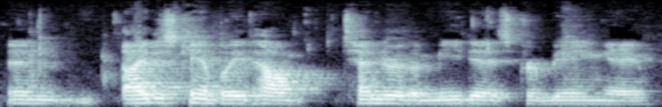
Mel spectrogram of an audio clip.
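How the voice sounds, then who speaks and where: A man's voice: mid-range voice, little pitch movement, moderate pace, fairly bright tone, reverberant, poor audio. A man co-hosting a home food vlog, describing each bite with enthusiasm. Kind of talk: casual food-tasting chat.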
